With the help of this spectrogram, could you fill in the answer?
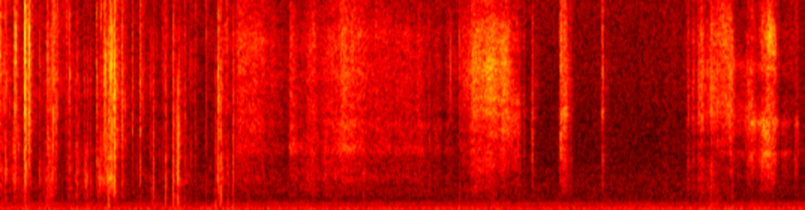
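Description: Fingertips and nails rub and brush along the printed page of an open hardcover novel with thin paper pages. Dry, bright scratching and crinkling strokes come in sharp bursts during the first two seconds, then settle into softer, steady brushing. A constant low hum runs underneath throughout.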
